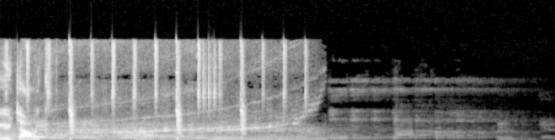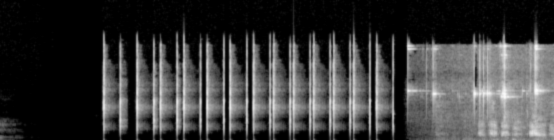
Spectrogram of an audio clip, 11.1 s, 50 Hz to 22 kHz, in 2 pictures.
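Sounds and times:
sharp rapid clicks: 6.6 - 9.5
dog panting and snuffling: 10.2 - 11.0.

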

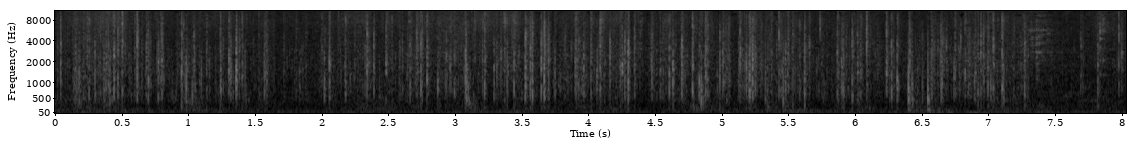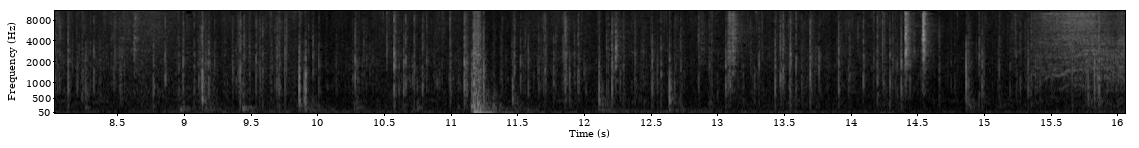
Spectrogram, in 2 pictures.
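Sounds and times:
small clicks and knocks: 6.4 - 15.4.

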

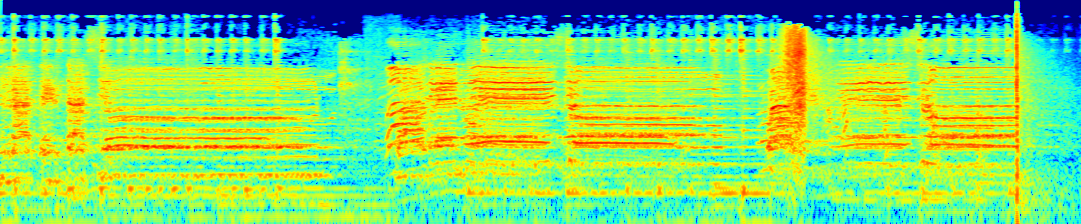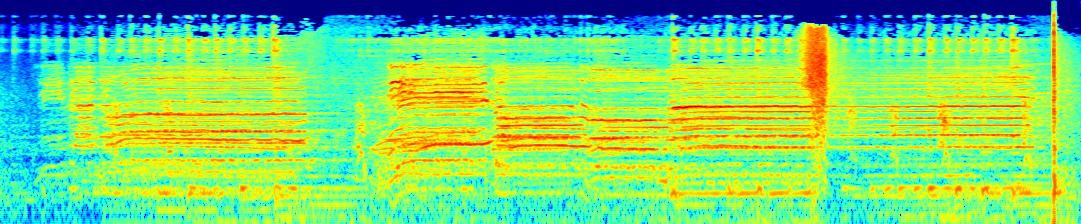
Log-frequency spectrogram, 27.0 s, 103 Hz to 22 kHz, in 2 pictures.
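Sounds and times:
acoustic guitar: 0.0 - 27.0
choir singing a hymn: 0.0 - 27.0
sharp bang: 9.6 - 10.6, 12.7 - 13.9, 23.5 - 24.1.

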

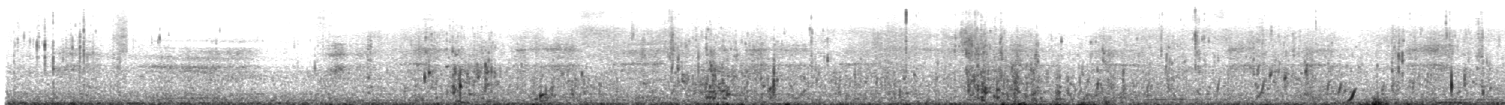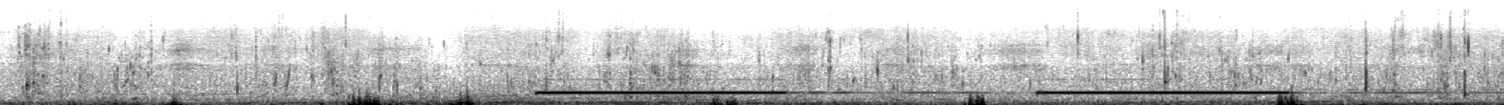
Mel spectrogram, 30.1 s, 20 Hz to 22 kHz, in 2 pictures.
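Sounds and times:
kayak paddle splashing water: 0.3 - 30.0
wind rumble on microphone: 13.3 - 30.0.

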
